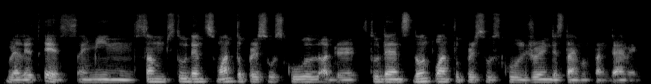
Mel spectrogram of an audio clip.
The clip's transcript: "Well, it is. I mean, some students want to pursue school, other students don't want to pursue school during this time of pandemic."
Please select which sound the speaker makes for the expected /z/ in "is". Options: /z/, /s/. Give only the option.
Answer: /s/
